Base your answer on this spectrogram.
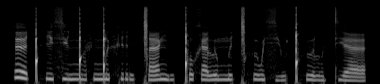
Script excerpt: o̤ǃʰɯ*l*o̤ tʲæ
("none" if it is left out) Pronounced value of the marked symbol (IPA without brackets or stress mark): l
